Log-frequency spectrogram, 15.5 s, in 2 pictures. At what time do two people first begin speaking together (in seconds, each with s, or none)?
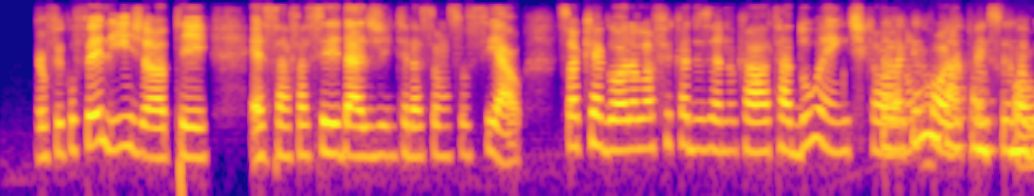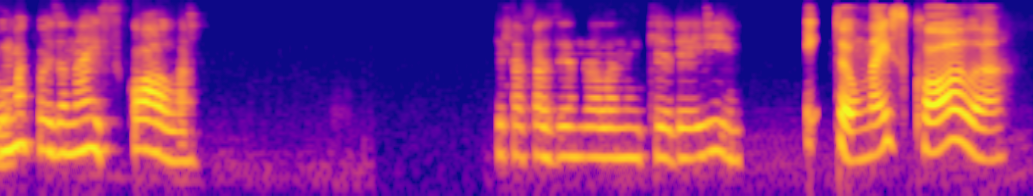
6.6 s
